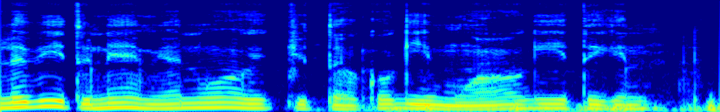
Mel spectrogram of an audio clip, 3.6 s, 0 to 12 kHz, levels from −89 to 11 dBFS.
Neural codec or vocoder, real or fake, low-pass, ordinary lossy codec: none; real; 10.8 kHz; none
